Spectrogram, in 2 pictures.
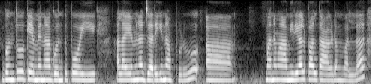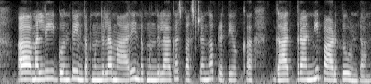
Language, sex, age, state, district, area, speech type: Telugu, female, 18-30, Andhra Pradesh, Palnadu, urban, spontaneous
